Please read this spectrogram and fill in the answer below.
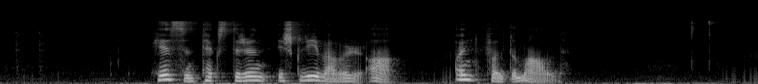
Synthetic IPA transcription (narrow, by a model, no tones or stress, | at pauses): heːsənt̪ʰɛkst̪əɾəniʃkɾiːʋɑ̰ːʋəɹɑː | œʏnfœld̪əmɑ̰ːl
